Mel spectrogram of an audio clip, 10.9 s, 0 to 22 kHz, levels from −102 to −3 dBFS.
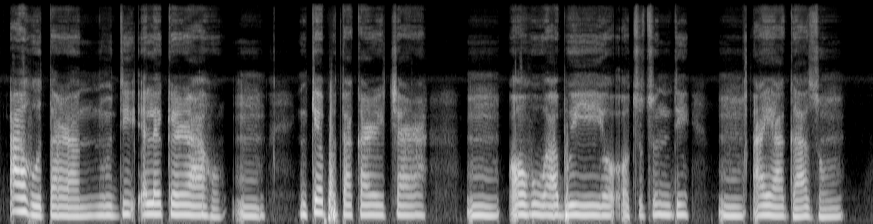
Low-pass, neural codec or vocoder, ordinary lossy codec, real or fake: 19.8 kHz; vocoder, 44.1 kHz, 128 mel bands, Pupu-Vocoder; none; fake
